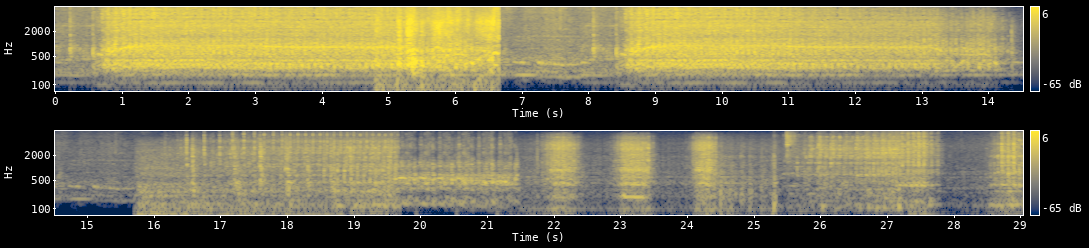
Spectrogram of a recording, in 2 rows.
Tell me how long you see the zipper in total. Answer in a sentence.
The zipper can be heard for 2 seconds in total.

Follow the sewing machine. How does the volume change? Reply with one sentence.
The volume of the sewing machine goes down.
